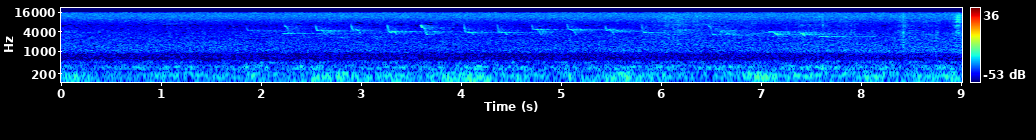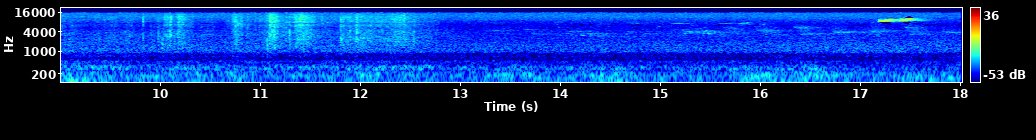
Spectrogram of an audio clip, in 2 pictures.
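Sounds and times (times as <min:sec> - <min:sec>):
low outdoor rumble: 0:00.0 - 0:18.0
songbird singing downward notes: 0:13.7 - 0:17.7.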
